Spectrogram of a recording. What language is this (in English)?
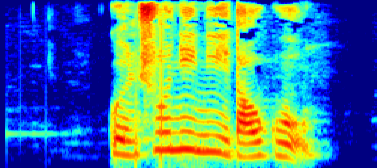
Chinese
